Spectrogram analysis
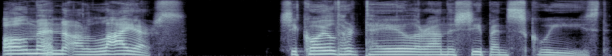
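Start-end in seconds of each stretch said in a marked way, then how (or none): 0.0-1.9 slow, otherworldly sea-monster pronouncement. Acted. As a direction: drag it out like an ancient sea creature. Gorgona's verdict.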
